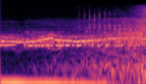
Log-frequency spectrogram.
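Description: Piercing, warbling electronic siren-like tone over a deep steady drone: a sci-fi sound effect, loud enough that the girl on screen covers her ears.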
